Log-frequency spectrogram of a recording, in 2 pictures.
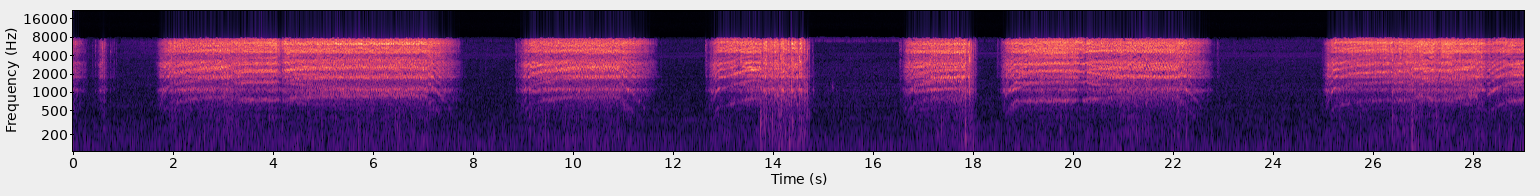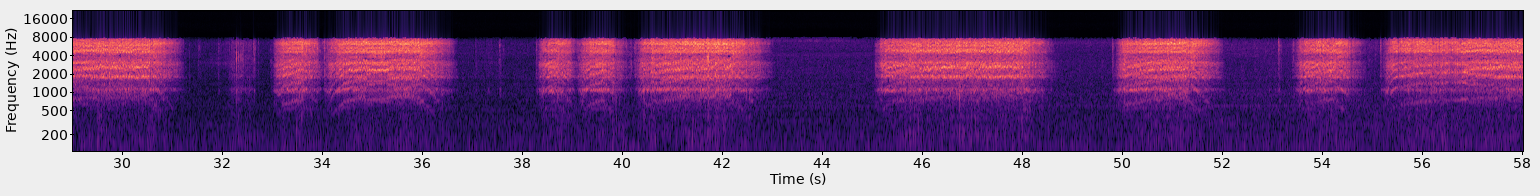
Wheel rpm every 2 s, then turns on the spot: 30, 180, 200, 140, 70, 100, 90, 70, 70, 120, 190, 40, 60, 190, 170, 80, 40, 160, 30, 60, 130, 50, 50, 190, 40, 110, 20, 80, 190.
none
